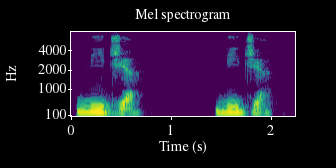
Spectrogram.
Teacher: the D and the Y coming together here for need you to become need ya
